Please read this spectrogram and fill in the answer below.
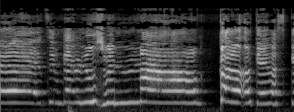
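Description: A woman singing in a high voice, holding long drawn-out notes with short breaks, then a few quicker, wavering notes after a brief pause about three seconds in.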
